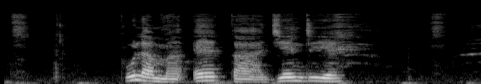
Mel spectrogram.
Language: Mpumpong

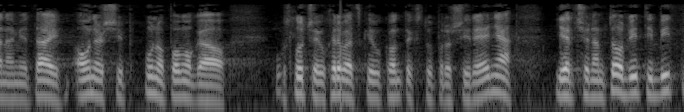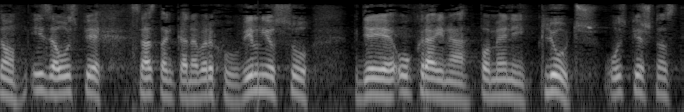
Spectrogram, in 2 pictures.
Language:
Croatian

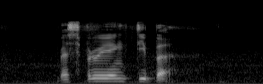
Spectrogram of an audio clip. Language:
Afrikaans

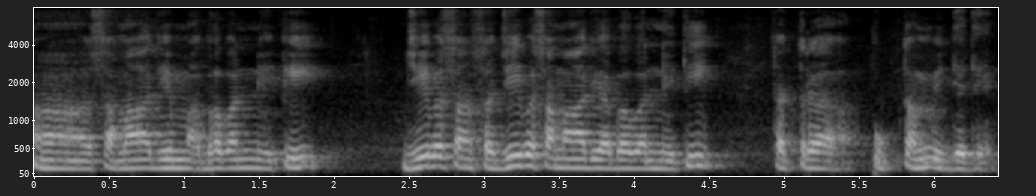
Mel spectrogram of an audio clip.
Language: Sanskrit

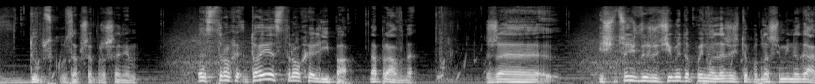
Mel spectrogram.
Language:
Polish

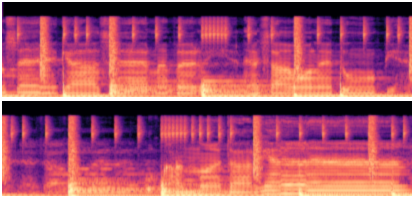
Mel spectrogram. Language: Japanese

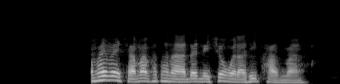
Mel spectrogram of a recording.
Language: Thai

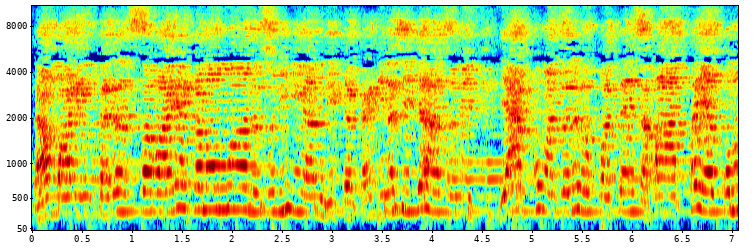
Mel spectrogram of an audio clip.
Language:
Thai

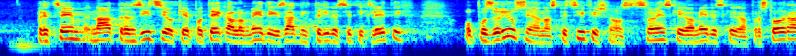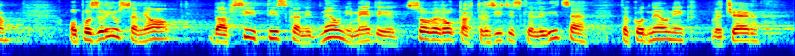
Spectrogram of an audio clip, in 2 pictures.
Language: Slovenian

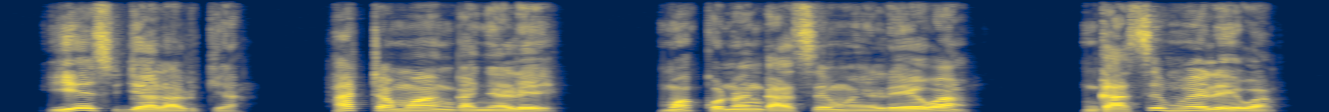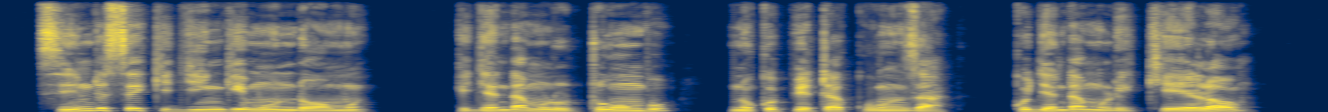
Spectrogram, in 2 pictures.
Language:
Matengo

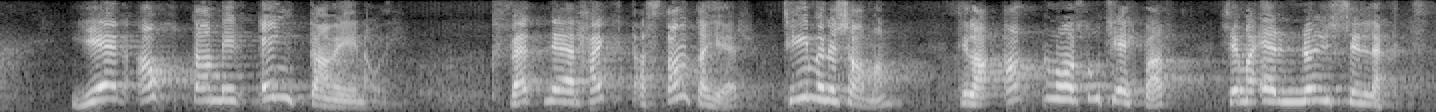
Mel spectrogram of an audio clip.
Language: Icelandic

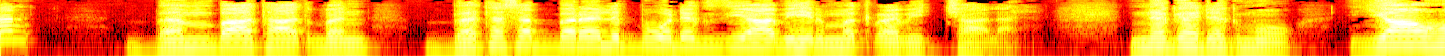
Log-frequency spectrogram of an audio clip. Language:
Amharic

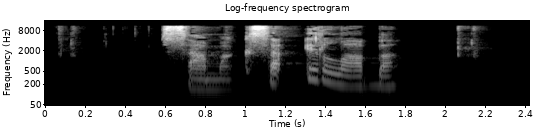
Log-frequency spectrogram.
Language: Latvian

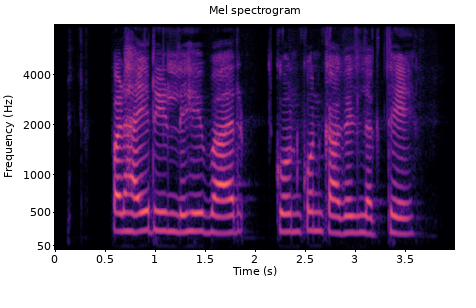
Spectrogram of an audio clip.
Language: Chhattisgarhi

